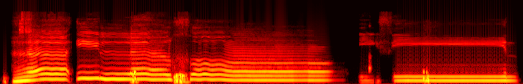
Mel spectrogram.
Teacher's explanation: Jadi kita tetap fokusnya adalah tadi alis bertemu dengan alif berharokat yang dibaca 2 harokat itu. Kalau ada alis bertemu dengan hamzah, ini tetap wajib hukumnya dibaca panjang.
